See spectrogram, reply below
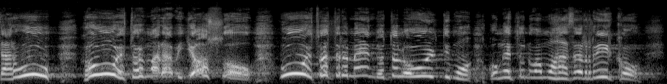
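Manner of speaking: very high, shouted cries. Retelling a story, voicing the man in the bathroom with the cream, imitating someone shouting. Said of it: "de repente empezó a gritar".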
